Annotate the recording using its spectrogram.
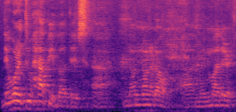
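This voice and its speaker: In an echoey classroom with a faint hum, a young man raised in Peru gives a class speech about something personal, heard from a distance and pausing often on filler sounds. His voice is somewhat low and a little mellow.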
